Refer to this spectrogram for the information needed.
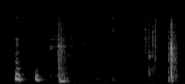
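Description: Crisp card handling: a few quick papery taps and slaps, then a bright shuffling rustle and a sharp snap as a deck is cut, with no talking.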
